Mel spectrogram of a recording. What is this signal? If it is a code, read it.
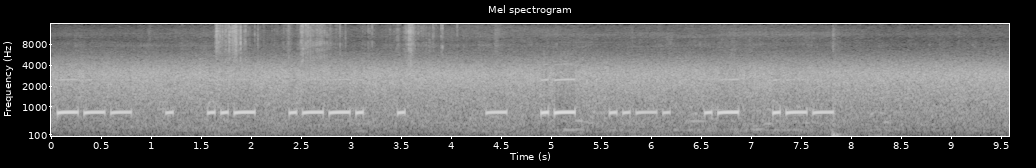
Morse code, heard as a keyed tone, machine-sent, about 18 wpm, spaced as for 14 wpm, 830 Hz, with radio static, fading and the noise of a cafe. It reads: OEUPE TAFAW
